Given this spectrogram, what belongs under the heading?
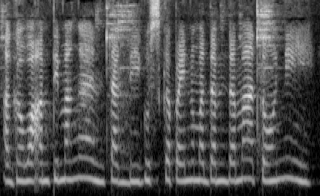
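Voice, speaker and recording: An actress playing a dutiful, self-sacrificing young aunt in an Ilocano radio drama, with an Ilocano accent. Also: female voice, sits high, level tone, a little fast, loud music behind the voice, lightly acted. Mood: patient.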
